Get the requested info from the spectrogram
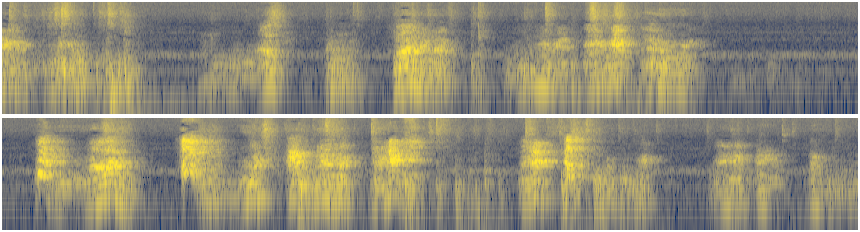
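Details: Border Collie puppy playing with a toy hippo, giving short harmonic barks and growly yips in bursts, interspersed with a person talking.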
